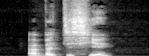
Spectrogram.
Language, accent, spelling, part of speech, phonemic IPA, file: French, Canada, abattissiez, verb, /a.ba.ti.sje/, LL-Q150 (fra)-abattissiez.wav
- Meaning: second-person plural imperfect subjunctive of abattre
